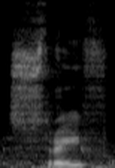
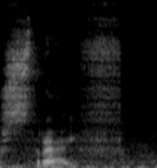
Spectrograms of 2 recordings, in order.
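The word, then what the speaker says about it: Straif: And then the next card is the blackthorn tree, otherwise pronounced as strafe or strife.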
